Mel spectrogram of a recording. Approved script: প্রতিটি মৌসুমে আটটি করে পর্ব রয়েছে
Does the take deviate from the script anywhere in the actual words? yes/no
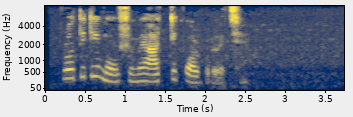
yes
